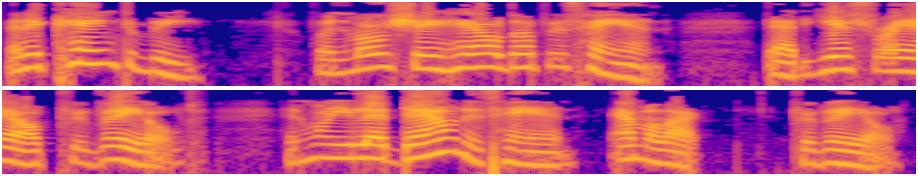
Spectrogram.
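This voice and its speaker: A woman reading scripture aloud, measured and even, with careful pauses. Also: medium pitch, no echo. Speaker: scripture reader.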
